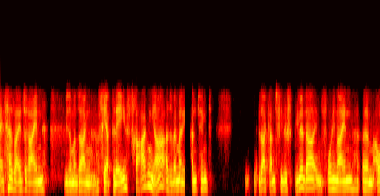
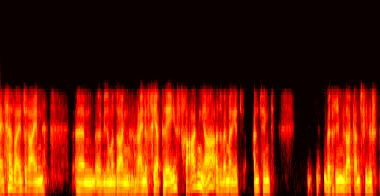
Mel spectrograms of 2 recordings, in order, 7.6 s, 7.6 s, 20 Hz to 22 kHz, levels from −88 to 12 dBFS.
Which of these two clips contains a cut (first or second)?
first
